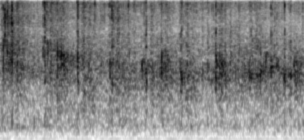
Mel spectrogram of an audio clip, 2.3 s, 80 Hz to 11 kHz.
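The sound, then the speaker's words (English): Audience applause during a speech marking the 60th anniversary of the "I Have a Dream" speech, a dense, steady patter of many hands clapping at moderate loudness with no talk over it. “we can clap that up. That's phenomenal.”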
